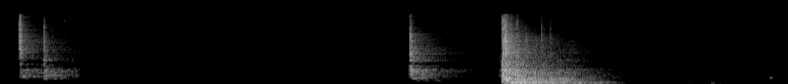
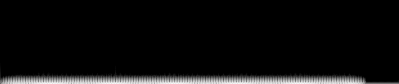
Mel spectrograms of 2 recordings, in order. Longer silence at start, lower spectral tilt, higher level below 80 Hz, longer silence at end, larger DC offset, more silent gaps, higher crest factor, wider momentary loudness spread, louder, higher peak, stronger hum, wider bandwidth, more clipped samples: first, 0.2 s vs 0 s; second, -3.5 dB/octave vs -18 dB/octave; second, -42 dBFS vs -8 dBFS; first, 1.85 s vs 0.35 s; neither; first, 1.34-4.08 s vs none; first, 30 dB vs 6 dB; first, 22 LU vs 3 LU; second, -25 LUFS vs -13 LUFS; about the same, -2 dBFS vs 0 dBFS; neither; first, 11.5 kHz vs 0.4 kHz; neither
